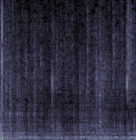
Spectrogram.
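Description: Tap water runs steadily into an off-grid hot water setup, a continuous close hiss and splash with faint higher splashes on top, no voices.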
